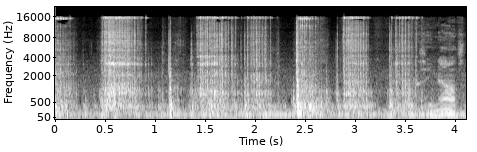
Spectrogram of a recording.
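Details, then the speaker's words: HART/Ryobi 40V brushless 20-inch self-propelled mower (HLPM021): irregular bursts of ratcheting clicks and no forward drive, as the plastic engagement handle flexes and fails to pull the steel drive cable far enough, so the drive gear slips. "it's missing the gear it's got to be remember that was clicking before something had to come loose"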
